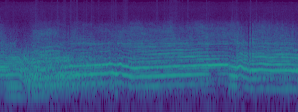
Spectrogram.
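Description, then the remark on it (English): Powerful drag racing engines roar loudly and continuously, their pitch rising and dipping through gear changes as an F-gasser and then an A factory experimental car launch hard down the strip and accelerate away in a heat between Dave Koffel and Dave Strickler, with no talking over the sound. “The F-gasser takes off, and then the A factory experimental job.”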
